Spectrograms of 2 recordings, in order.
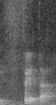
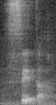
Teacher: So in Spanish from Spain, so I mean in in most uh most uh parts of Spain in Europe, this would be theta like the th in English theta th right. However, in all Latin American countries and a few parts of Spain, there is no sound like th everything is pronounced th like a simple S.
